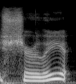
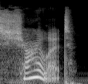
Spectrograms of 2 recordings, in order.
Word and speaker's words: Charlotte: what are you saying Shirley I'm your dad right it's not shley it's Charlotte I don't have a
